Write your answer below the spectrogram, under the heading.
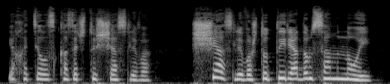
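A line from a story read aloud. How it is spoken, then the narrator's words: Breathless. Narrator (Russian): Выдохнула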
